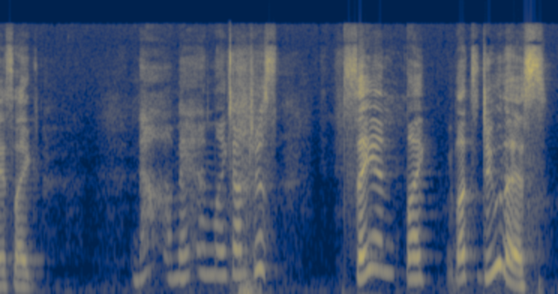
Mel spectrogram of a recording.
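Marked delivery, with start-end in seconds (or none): 1.3-5.5 higher, bright-voiced playful imitation of herself; imitating herself sounding breezy and casual; high mock self-quote. Voicing herself being direct.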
